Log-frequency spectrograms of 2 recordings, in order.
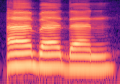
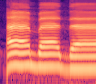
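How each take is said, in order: First: The word ends with a short vowel and n. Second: The word ends with a lengthened vowel, no n. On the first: The reading continues without stopping. "Abadan tanwin" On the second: The reader stops at this word. "abada dan dipanjangkan dua harokat"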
